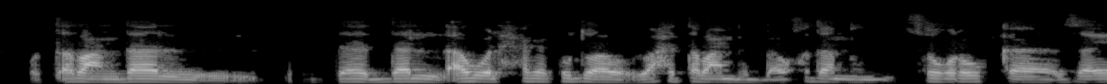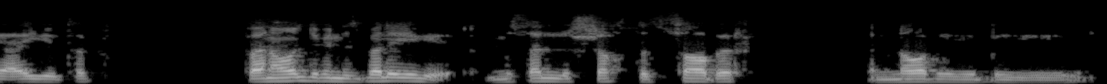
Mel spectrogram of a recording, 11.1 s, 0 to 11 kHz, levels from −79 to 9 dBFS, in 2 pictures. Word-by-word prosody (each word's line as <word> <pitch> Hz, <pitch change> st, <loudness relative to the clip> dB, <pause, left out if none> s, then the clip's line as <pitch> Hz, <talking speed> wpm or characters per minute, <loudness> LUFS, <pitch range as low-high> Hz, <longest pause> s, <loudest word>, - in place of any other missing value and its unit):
وطبعًا 105 Hz, -1 st, +3 dB
ده 110 Hz, 0 st, +6 dB
ال 95 Hz, -6 st, -4 dB, 0.4 s
ده 110 Hz, 0 st, +2 dB
ده 105 Hz, +3 st, +1 dB
ال 115 Hz, -2 st, -1 dB
أول 115 Hz, 0 st, +4 dB
حاجة 120 Hz, -1 st, -3 dB
قُدوة 115 Hz, -3 st, +1 dB, 0.2 s
الواحد -, -, -2 dB
طبعًا 110 Hz, -1 st, +2 dB
بيبقى 95 Hz, -3 st, -6 dB
واخِدها 110 Hz, -, -2 dB
من 95 Hz, -2 st, -9 dB
صُغره 115 Hz, 0 st, 0 dB
ك -, -, -2 dB, 0.3 s
زي -, -, +2 dB
أي 110 Hz, 0 st, +1 dB
طفل، -, -, -9 dB, 0.7 s
فأنا 120 Hz, +2 st, +5 dB
والدي 135 Hz, +1 st, +3 dB
بالنسبة 125 Hz, -1 st, +1 dB
لي 135 Hz, -, +4 dB, 0.4 s
مثال 120 Hz, -, -4 dB
للشخص 115 Hz, 0 st, -5 dB
الصابر، 115 Hz, +2 st, +2 dB, 0.7 s
إن 95 Hz, +2 st, -6 dB
هو 110 Hz, +1 st, +5 dB
بي 100 Hz, -2 st, -5 dB
بي 90 Hz, -2 st, -8 dB
110 Hz, 165 wpm, -24 LUFS, 100-115 Hz, 0.7 s, ده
